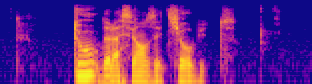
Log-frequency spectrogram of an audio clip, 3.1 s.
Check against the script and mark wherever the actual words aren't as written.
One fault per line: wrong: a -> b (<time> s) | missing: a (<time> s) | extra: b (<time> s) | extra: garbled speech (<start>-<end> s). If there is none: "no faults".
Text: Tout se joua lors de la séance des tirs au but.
missing: se joua lors (1.0 s)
